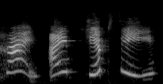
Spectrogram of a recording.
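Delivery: put-on very high pageant-kid voice; squeaky-high put-on child pageant greeting. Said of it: "this way that was very".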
